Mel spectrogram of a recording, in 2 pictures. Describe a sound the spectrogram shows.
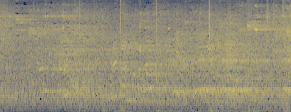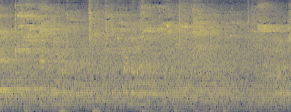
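Sneakers squeak on a court.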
